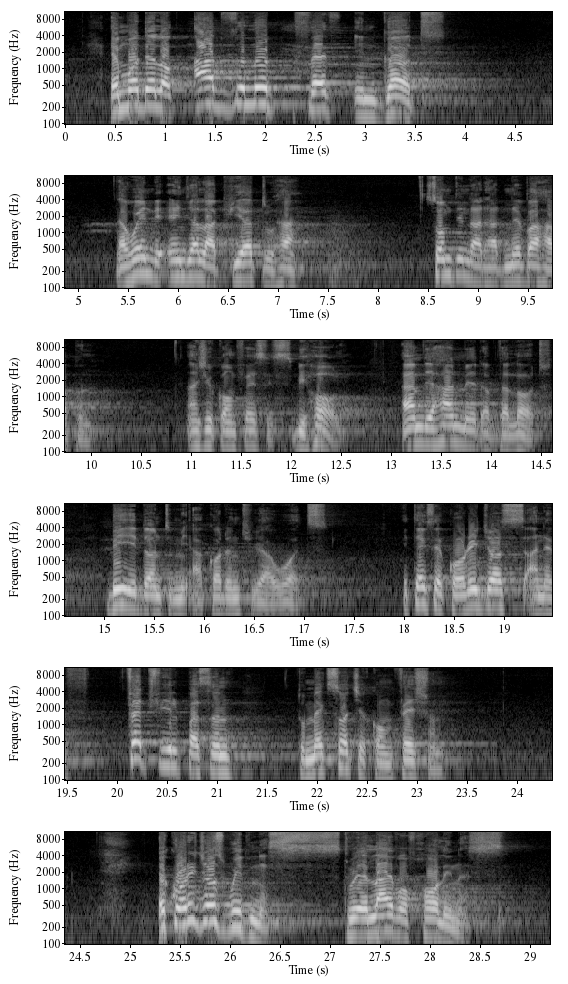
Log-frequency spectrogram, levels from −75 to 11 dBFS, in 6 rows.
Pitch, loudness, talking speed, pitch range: 145 Hz, -14 LUFS, 125 wpm, 125-175 Hz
